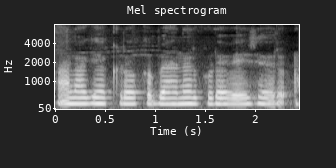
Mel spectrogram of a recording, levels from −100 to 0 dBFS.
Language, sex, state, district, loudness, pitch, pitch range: Telugu, female, Andhra Pradesh, Sri Satya Sai, -14 LUFS, 205 Hz, 180-210 Hz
